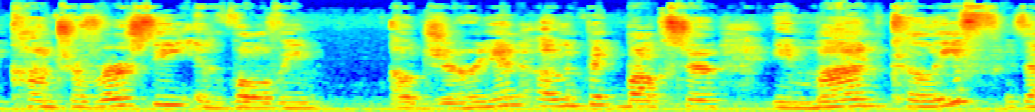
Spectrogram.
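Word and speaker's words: Imane Khelif: 2024 featured one moronic transgender conversation after another, culminating in a controversy involving Algerian Olympic boxer Iman Khalif, is that how you say it?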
